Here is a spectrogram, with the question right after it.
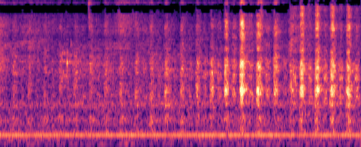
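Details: Bernese Mountain Dog panting during a day out with its owner around a pool, quick rhythmic breathy huffs repeating several times a second, growing stronger toward the end, over a steady low electrical hum.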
